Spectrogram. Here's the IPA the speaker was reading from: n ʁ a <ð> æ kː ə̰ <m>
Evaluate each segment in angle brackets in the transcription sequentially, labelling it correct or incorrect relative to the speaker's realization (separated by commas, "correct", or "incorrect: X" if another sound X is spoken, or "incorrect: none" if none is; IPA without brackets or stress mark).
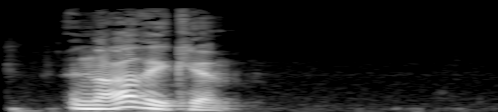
correct, correct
